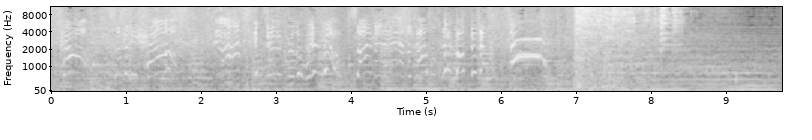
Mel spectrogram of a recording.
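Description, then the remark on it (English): A loud, steady rush of water blasting from a power sprayer that is out of control, with frantic voices shouting over the spray and a sharp crash-like burst near the end. “Turn off the water! Both turn off the water!”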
